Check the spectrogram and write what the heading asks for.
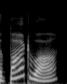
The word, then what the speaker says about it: patois: हमारा अगला वर्ड है पात्वा। द पाटवा यह एक नाउन है और इसका प्रोनाउंसिएशन है पैटवा।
